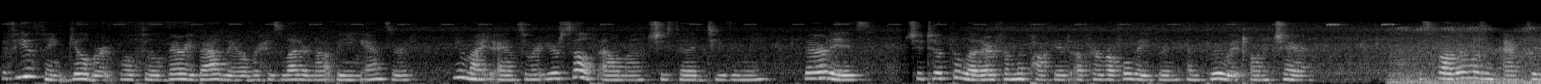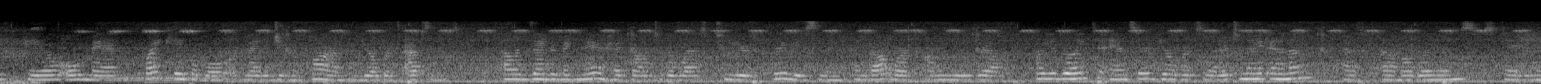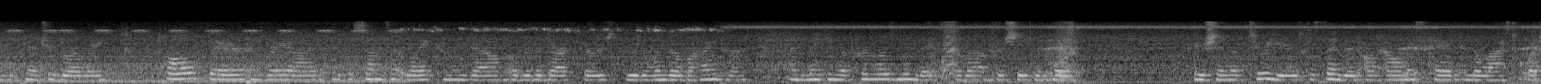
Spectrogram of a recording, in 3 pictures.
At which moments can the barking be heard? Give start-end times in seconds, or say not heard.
not heard.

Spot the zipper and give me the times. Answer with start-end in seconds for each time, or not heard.
40.0-41.6.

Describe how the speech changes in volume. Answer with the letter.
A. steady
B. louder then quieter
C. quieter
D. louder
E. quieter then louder
A.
